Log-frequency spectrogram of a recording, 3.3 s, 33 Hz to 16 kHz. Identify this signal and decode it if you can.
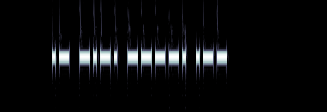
Morse code, heard as a keyed tone, about 36 wpm, 700 Hz. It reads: AC9W
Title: USA Call Signs - 4 Characters - 35wpm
